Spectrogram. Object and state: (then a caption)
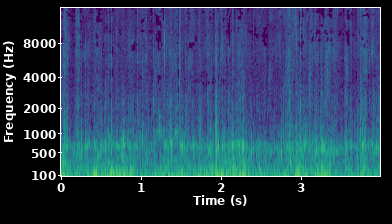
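Rubber spiky squeeze ball. A small, soft green rubber spiky toy ball of the puffer-ball type is held in both hands right in front of the microphone while fingertips squeeze it and rub and press its spikes. The result is a steady, close, muffled stream of squishy rubbery rubbing and soft crackly presses, deep and bass-heavy with almost no bright top end.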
